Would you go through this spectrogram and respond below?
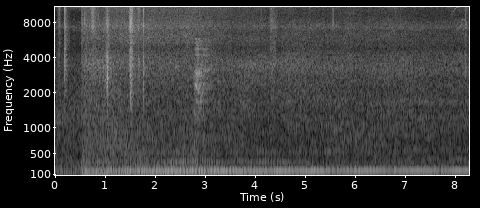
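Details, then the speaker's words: Electric fan that howled and stopped spinning, after repair: even low motor hum starting cleanly at speeds 1–3, no howl or rubbing; now runs normally. "เสียงเงียบเลยครับไม่มีหอนไม่มีอะไรละเสียงหอนก็หายไปแล้วครับแล้วก็ทำงานปกติ"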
